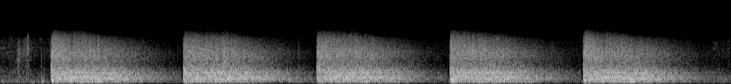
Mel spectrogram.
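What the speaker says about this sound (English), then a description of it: "Good shooting, huh, Jimmy? 9 out of 10. Here, put up this new target" Five evenly spaced gunshots ring out during target shooting, each a loud sharp crack that decays with a lingering echo before the next, about one shot every second and a third.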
